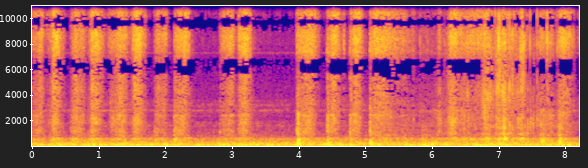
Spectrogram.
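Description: A textured rubber shoe sole, held in the hand, is brushed dry with a large wooden horsehair brush. The result is a steady, soft scratchy rubbing made of repeated bristle strokes, with a low body and faint bright hiss.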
